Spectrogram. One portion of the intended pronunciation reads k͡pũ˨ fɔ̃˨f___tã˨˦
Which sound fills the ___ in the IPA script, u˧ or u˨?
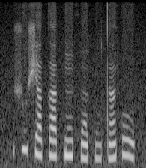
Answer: u˨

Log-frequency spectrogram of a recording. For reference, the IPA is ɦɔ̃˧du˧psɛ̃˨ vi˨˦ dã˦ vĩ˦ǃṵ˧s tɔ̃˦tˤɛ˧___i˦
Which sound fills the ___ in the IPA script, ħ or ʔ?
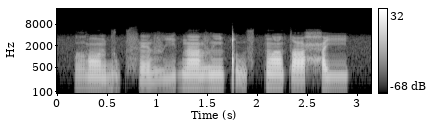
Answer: ħ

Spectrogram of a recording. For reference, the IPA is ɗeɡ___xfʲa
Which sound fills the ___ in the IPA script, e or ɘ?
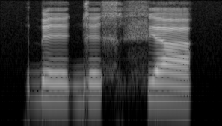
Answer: e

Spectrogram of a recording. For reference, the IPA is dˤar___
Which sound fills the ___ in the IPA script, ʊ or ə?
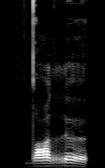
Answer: ə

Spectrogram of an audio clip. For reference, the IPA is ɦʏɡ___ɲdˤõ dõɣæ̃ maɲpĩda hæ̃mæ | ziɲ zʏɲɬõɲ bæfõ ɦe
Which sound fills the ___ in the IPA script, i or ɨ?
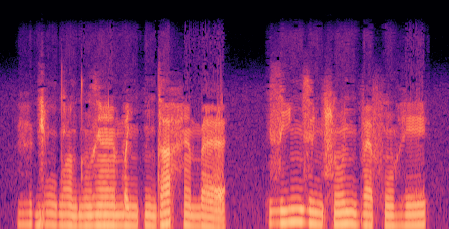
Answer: i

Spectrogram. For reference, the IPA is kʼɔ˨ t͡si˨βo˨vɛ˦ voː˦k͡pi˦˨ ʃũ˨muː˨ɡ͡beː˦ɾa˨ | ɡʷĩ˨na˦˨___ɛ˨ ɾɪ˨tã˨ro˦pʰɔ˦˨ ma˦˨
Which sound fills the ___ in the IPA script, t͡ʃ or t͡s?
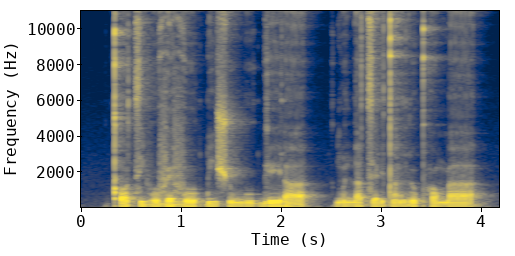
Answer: t͡s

